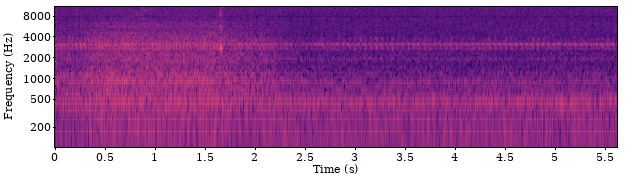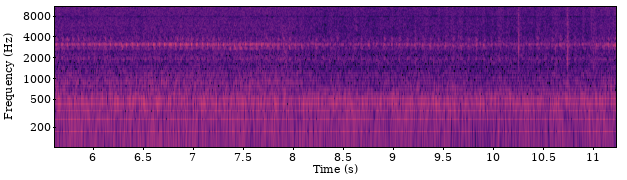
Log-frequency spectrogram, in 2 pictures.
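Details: 2012 BMW X5 E70, 106,080 miles, HVAC blower motor at low blower speed: steady fan rush with faint regular chirp, stops with blower off; dry bearings, fixed by re-lubricating both bearings with 30W oil.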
